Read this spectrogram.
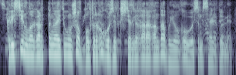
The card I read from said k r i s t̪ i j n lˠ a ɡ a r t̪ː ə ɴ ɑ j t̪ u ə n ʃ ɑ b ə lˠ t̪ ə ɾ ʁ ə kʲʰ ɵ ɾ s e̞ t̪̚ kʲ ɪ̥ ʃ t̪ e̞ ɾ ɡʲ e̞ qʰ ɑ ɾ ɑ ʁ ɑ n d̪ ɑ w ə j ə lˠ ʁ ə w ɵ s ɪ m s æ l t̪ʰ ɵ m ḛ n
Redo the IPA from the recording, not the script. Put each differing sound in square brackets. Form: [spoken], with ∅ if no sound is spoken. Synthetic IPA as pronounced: k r i s t̪ i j n lˠ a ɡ a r t̪ː ə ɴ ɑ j t̪ u ə n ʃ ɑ b ə lˠ t̪ ə ɾ ʁ ə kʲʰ ɵ ɾ s e̞ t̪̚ kʲ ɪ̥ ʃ t̪ e̞ ɾ ɡʲ e̞ qʰ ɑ ɾ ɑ ʁ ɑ n d̪ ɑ [b] ə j ə lˠ ʁ ə w ɵ s ɪ m s æ l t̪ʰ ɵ m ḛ n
